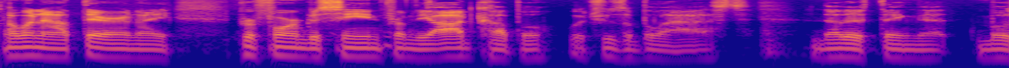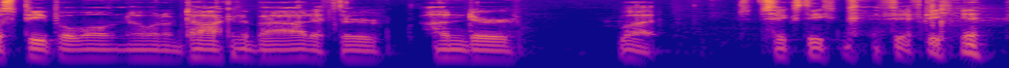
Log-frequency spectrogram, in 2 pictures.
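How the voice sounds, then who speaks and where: Podcast guest: man, lowish voice, dry close sound, rambling storyteller. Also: no room sound. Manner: rambling anecdotes with fillers and laughs. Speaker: guest comedian. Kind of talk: casual storytelling. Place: podcast studio.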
